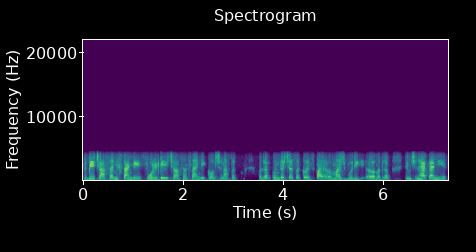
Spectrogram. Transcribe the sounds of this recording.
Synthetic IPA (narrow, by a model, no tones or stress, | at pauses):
t̪əbet͡ɕʰaːsaːnisãɳɖefulɖet͡ɕaːsãnsãɳɖekə̃w̃ɕunasa | mət̪ləb̚kuñd̪at͡ɕaasakə̃spaməd͡ʑbuɾiːmət̪ləb̚ | t̪imt͡ɕinɦɛkãni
